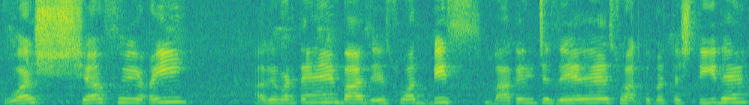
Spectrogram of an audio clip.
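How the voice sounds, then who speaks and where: Patient female reading teacher, slightly high voice, slow letter-by-letter drills, faint background noise. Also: poor audio. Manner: patient, spells out each letter and stretches words very slowly. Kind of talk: Quran reading lesson, slow spelling drills.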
